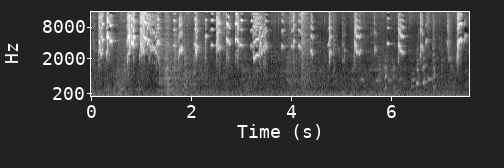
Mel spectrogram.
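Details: Lutino lovebird youngsters, four of them, calling in the morning with clipped, very high squeaks and ticks, loud at first, then softer scattered chirps with a faint low hum beneath.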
